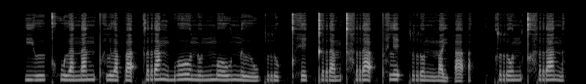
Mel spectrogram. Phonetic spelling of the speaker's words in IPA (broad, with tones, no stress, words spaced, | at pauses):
jɯː˦˥kʰwɯ˧a̯na˥˩npʰlɯ˧a̯ pa˨˩ʔkra˥˩ŋ boː˥˩nu˦˥nmoː˦˥w nɯː˩˦w pru˨˩k̚pʰe˦˥k̚ tra˦˥mkʰra˥˩ʔ pʰle˥˩ʔpro˧nma˨˩jʔa˨˩ʔ | kro˦˥nkʰra˥˩n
